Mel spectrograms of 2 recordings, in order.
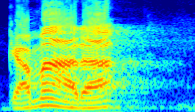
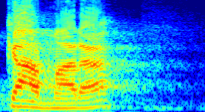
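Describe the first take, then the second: First: CaMAra, stress shifted to MA; camara misstressed in the middle. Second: CÁmara, first syllable hit; cámara stressed at the start. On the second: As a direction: punch the CA of cámara. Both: Shown as a demonstration. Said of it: "si no diríamos".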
